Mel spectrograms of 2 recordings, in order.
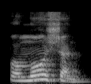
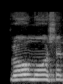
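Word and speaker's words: promotion: मुत पोशन पोशन हिस्सा प्रमोशन प्रमोशन प्रमोशन देखले प्रोमोशन नहीं बोलिएगा प्रोमोशन नहीं प्रमोशन प्रमोशन बस य पा के ऊपर जबर दीजिए उसके बाद मो प प प्रमोशन तरकी इलस्ट्रेशन इलस्ट्रेशन तस्वीर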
